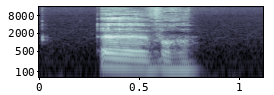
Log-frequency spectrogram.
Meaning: nonstandard spelling of œuvre
- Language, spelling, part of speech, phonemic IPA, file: French, oeuvre, noun, /œvʁ/, LL-Q150 (fra)-oeuvre.wav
